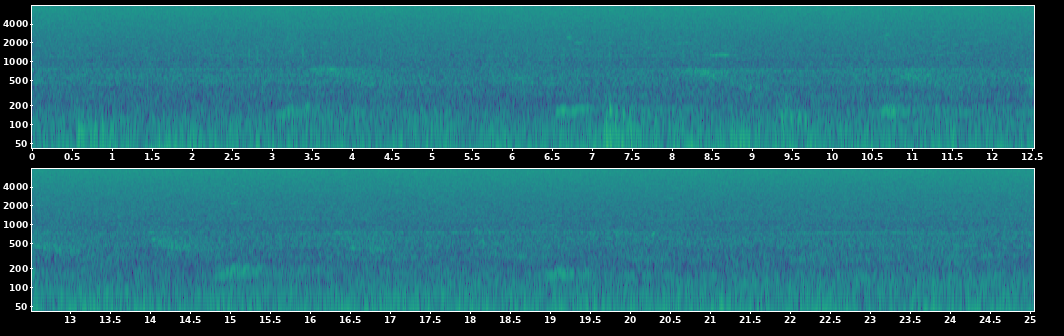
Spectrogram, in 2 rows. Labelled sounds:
8.4	8.7	humpback whale, 1.2 to 1.4 kHz

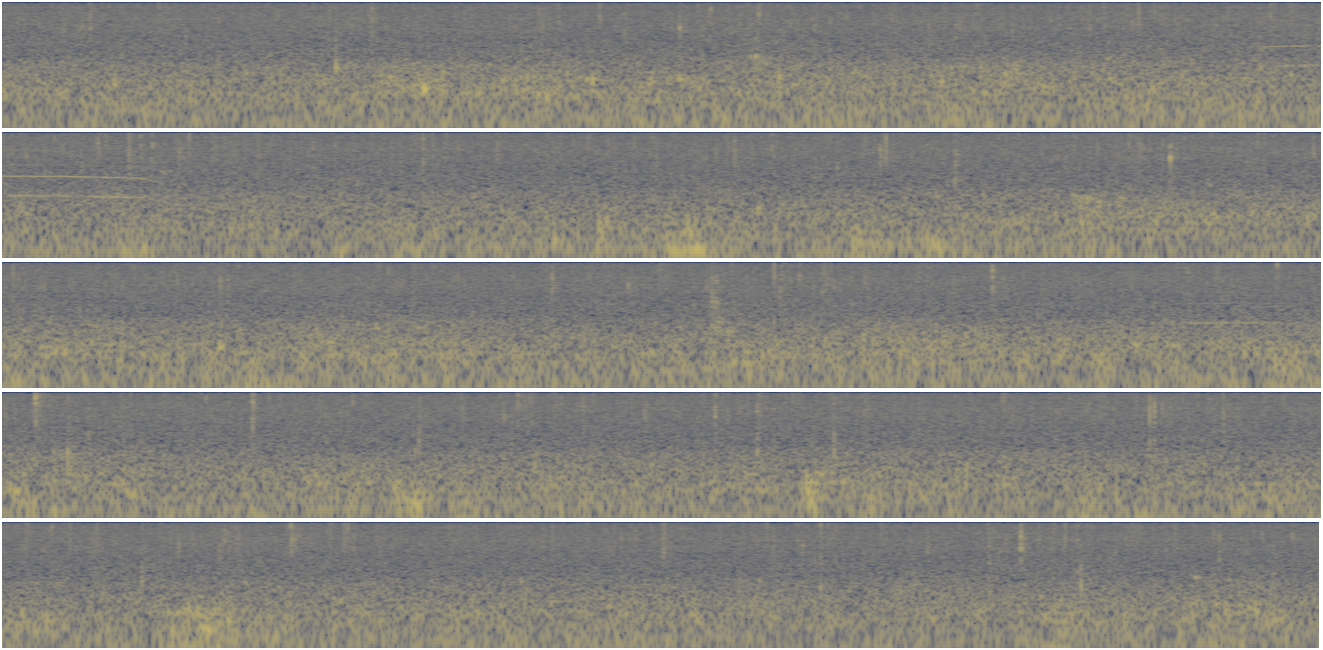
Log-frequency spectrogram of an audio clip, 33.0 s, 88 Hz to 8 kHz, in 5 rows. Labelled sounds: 6.3	7.4	killer whale, Bigg's (transient), call T02, 1.3 to 1.7 kHz

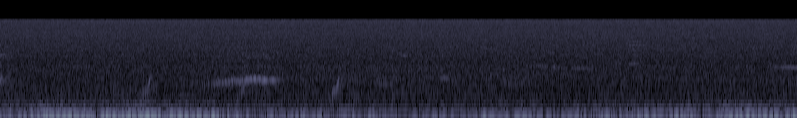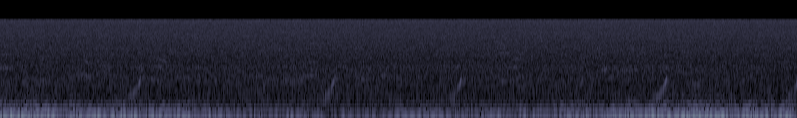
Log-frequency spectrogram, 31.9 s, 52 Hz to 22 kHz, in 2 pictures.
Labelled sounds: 12.6	12.9	humpback whale, 2.1 to 2.2 kHz
19.0	19.3	humpback whale, 0.86 to 1.2 kHz

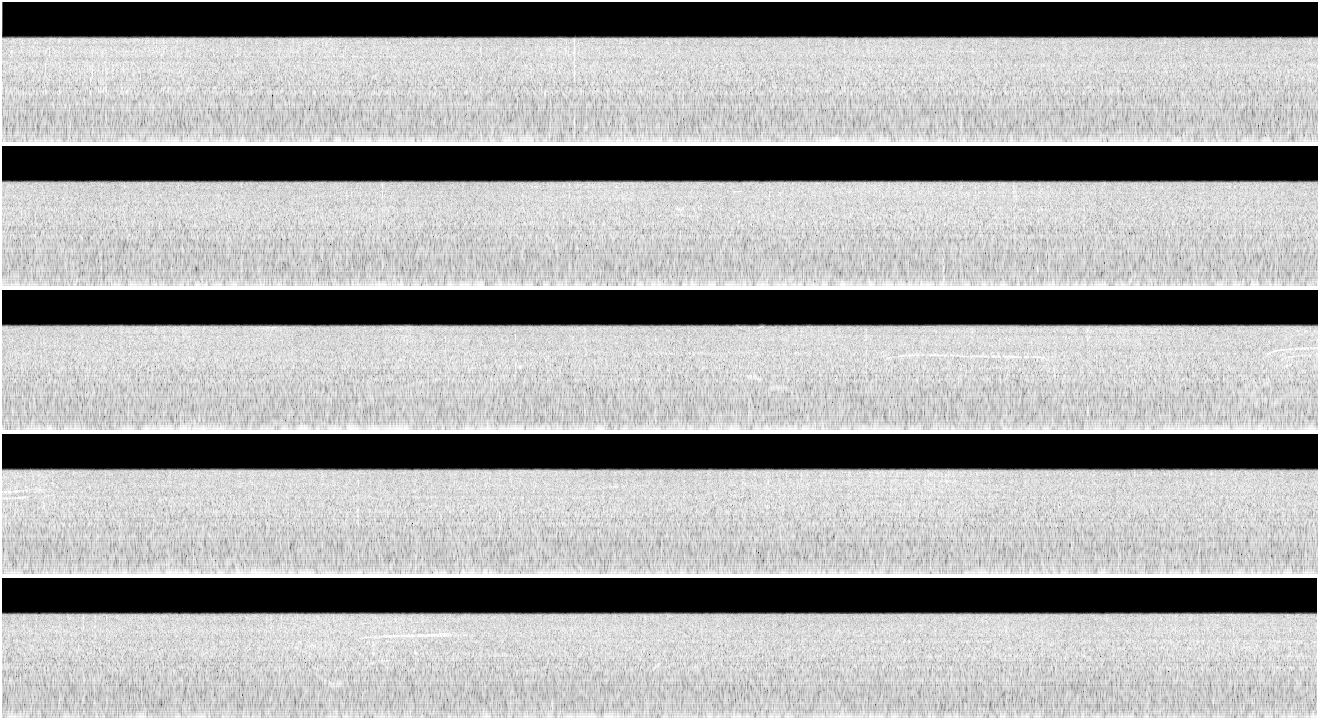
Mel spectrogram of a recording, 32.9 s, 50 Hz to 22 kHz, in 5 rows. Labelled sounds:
17.5	18.4	killer whale, 3.0 to 3.4 kHz
19.4	20.0	killer whale, 2.4 to 4.7 kHz
28.0	28.6	killer whale, 1.9 to 6.9 kHz

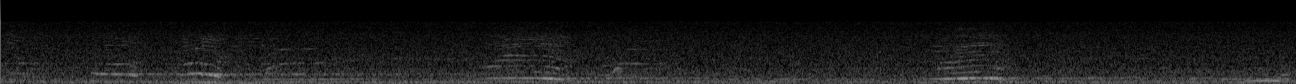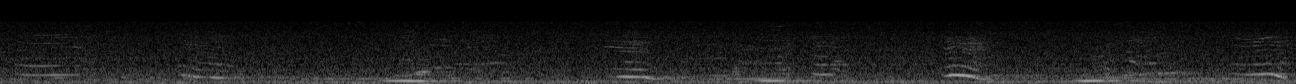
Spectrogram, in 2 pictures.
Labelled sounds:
1.0	1.4	humpback whale, 0.83 to 2.5 kHz
1.8	2.1	humpback whale, 0.90 to 1.1 kHz
4.8	5.5	humpback whale, 0.80 to 3.6 kHz
6.2	6.5	humpback whale, 0.93 to 1.0 kHz
9.4	10.0	humpback whale, 0.80 to 2.5 kHz
13.1	13.8	humpback whale, 0.80 to 4.1 kHz
14.8	15.3	humpback whale, 0.83 to 2.5 kHz
17.8	18.0	humpback whale, 0.93 to 1.1 kHz
19.1	19.5	humpback whale, 1.7 to 2.9 kHz
20.0	20.8	humpback whale, 2.0 to 3.1 kHz
22.4	22.8	humpback whale, 0.80 to 2.7 kHz
25.3	25.8	humpback whale, 0.86 to 3.6 kHz

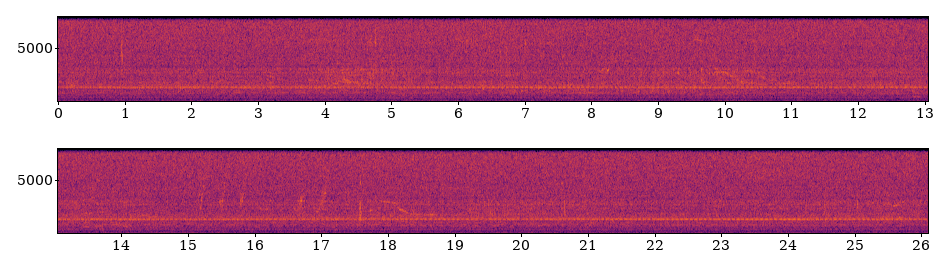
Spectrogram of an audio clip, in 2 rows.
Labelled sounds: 9.7	10.7	killer whale, Bigg's (transient), Gulf of Alaska transient, 1.5 to 2.9 kHz
17.6	19.1	killer whale, Bigg's (transient), Gulf of Alaska transient, 1.6 to 3.3 kHz

